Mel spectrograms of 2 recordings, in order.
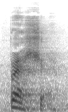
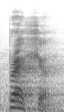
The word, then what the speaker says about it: pressure: allotted to sound sure and r is silent here okay and we pronounce this word pressure pressure then we have proper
